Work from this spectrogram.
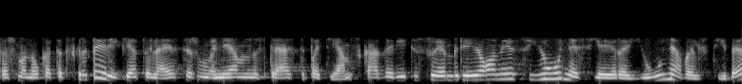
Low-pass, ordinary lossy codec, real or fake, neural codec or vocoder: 5.4 kHz; MP3, 32 kbps; real; none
